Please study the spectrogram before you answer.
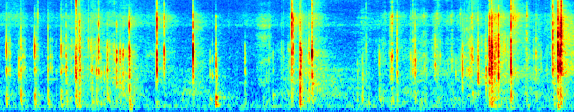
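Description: A small sealed printed plastic-foil cookie pouch, still full, is squeezed, rubbed and crinkled between fingertips and thumbs while being turned. Quick, dry, bright crackles and crinkles come in irregular bursts with short scratchy rustles between them. The sounds stop almost at once, with no ring.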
